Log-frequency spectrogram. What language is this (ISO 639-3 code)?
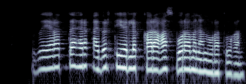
bak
